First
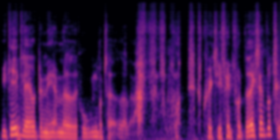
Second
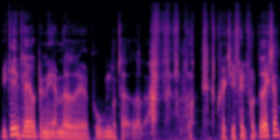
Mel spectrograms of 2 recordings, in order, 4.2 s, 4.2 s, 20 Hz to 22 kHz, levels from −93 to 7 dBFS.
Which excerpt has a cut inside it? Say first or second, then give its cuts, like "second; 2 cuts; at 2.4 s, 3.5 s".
first; 1 cut; at 1.1 s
